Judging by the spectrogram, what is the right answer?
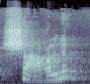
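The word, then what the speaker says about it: Charles: Ось так Шарль Азнавур ви вже бачите тут багато правил звук ш Шарль ви бачите щос пишеться але не вимовляється і ви бачите на вуг Р наприкінці яке вимовляється це та приголосна яка вимовляється таке слово як шансон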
